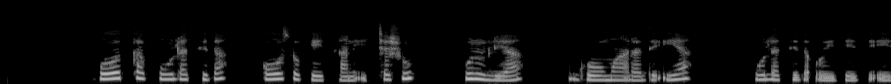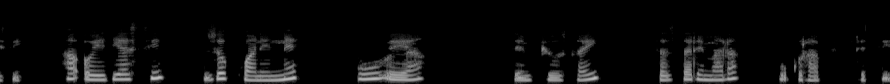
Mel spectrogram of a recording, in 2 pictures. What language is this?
Wolaytta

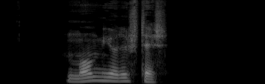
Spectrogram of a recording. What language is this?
Mari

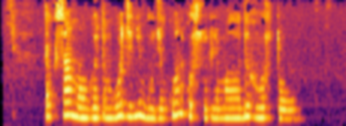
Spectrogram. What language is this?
Belarusian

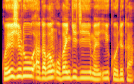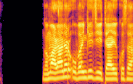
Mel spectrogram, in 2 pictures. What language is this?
Hausa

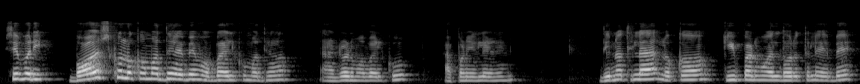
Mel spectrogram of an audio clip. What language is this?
Odia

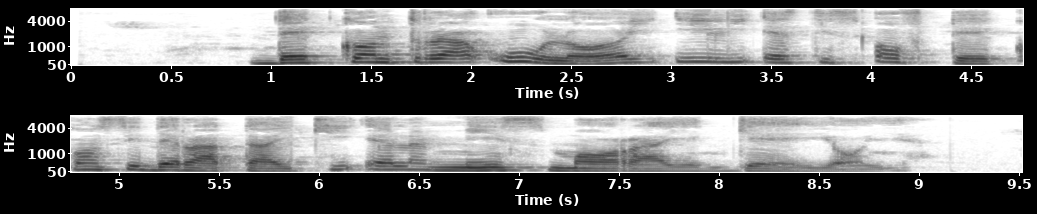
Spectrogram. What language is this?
Esperanto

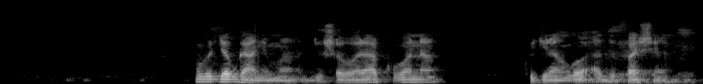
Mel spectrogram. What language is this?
Kinyarwanda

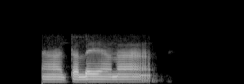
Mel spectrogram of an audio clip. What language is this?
Santali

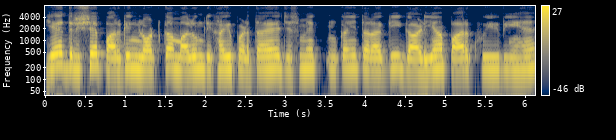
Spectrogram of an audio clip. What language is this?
Hindi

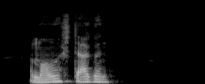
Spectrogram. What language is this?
Mari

